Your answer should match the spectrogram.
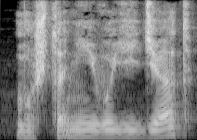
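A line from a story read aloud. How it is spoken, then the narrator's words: Frightened question. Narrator (Russian): испуганно спросил Саня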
